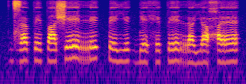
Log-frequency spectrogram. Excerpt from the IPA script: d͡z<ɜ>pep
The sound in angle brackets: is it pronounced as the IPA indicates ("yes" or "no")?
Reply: yes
